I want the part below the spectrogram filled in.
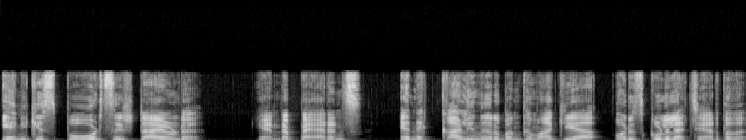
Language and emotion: Malayalam, happy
